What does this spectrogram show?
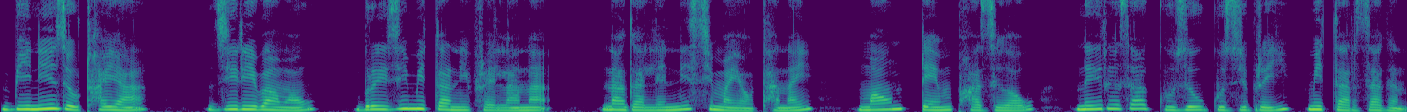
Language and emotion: Bodo, neutral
